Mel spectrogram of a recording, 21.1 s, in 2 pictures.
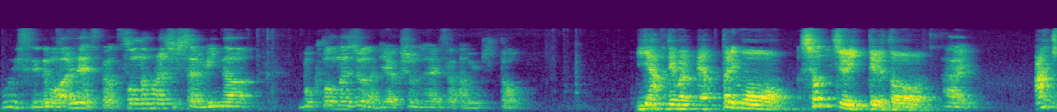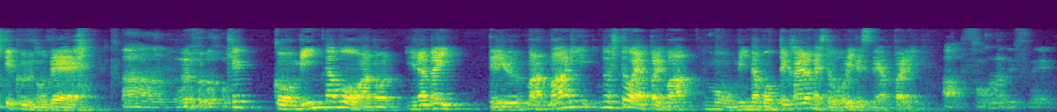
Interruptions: none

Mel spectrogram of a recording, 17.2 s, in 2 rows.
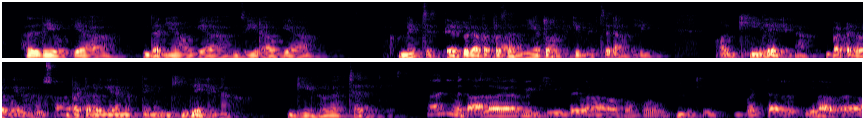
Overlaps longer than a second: present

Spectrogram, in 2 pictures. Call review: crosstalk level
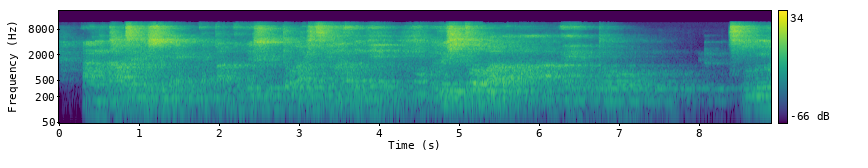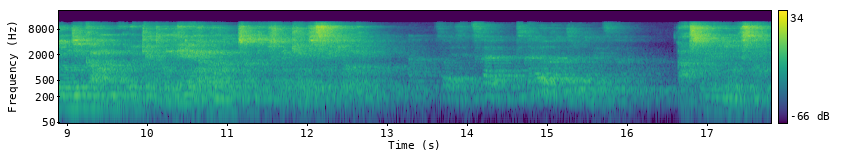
none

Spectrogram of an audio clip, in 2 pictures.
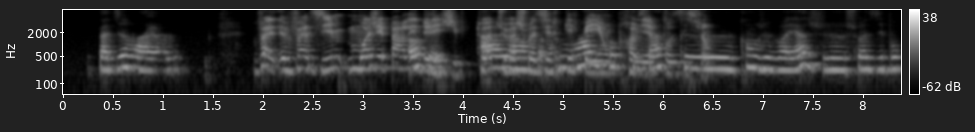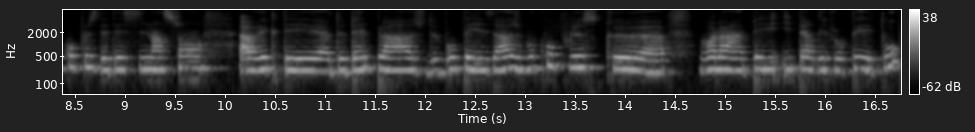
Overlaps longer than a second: present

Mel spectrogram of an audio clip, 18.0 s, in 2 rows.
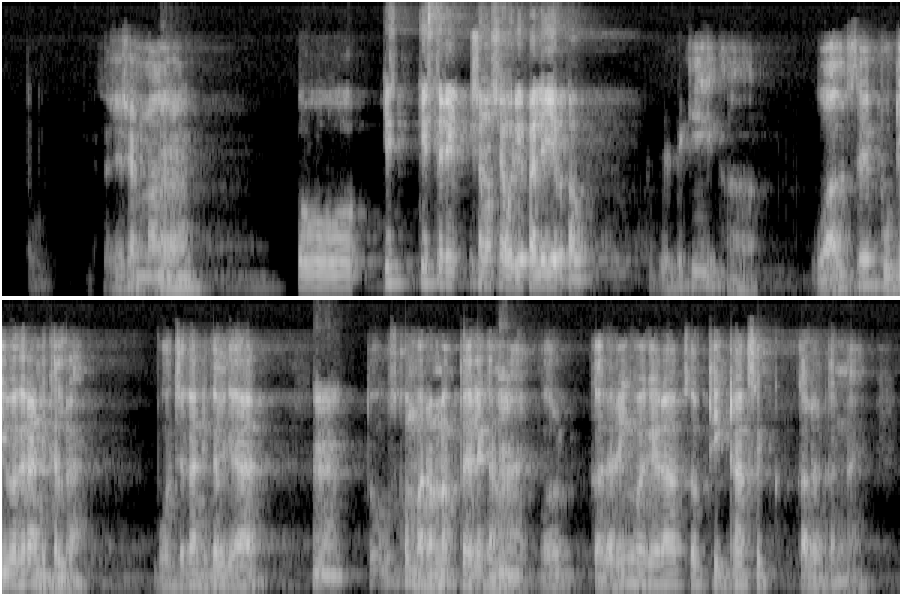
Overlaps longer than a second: none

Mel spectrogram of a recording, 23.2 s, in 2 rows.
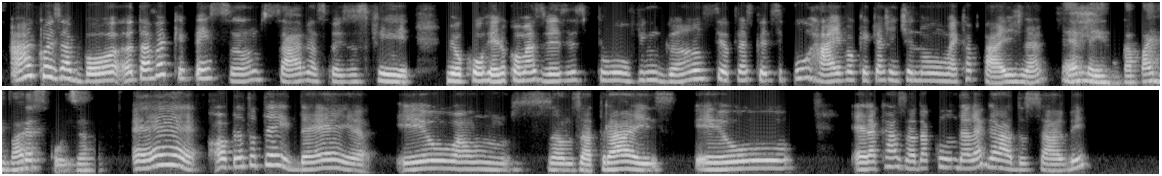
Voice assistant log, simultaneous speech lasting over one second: none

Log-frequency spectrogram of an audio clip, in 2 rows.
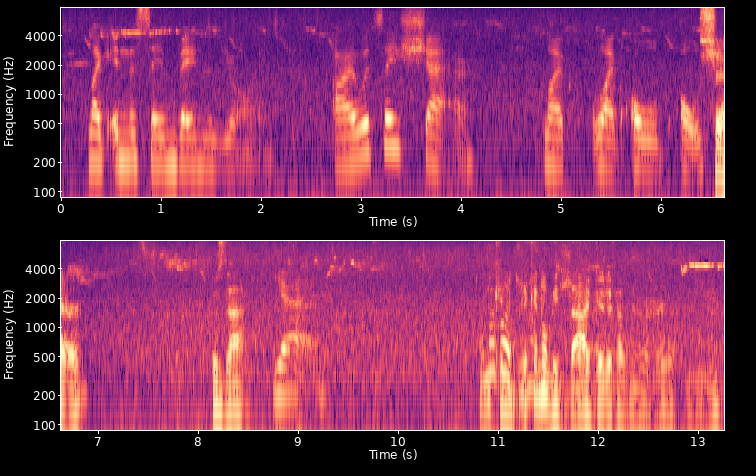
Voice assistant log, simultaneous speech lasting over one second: present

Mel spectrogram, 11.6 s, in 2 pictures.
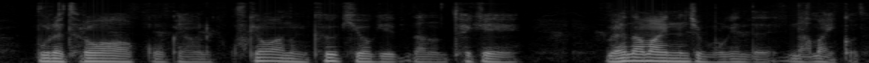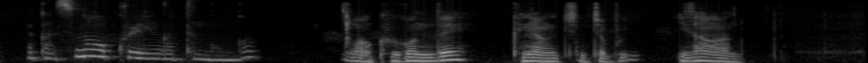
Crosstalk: none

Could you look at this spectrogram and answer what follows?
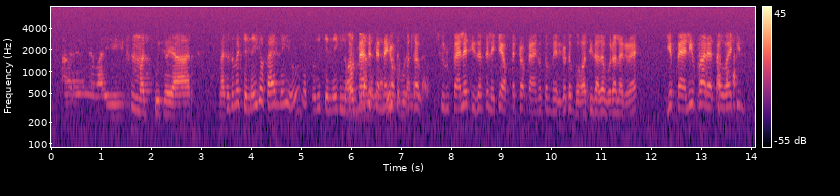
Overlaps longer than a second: present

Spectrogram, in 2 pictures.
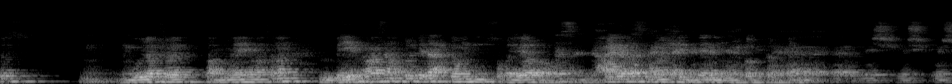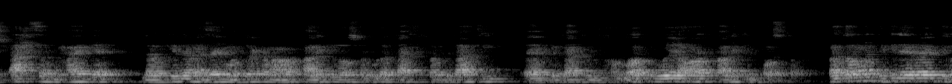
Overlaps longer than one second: present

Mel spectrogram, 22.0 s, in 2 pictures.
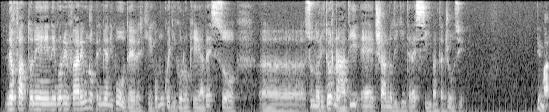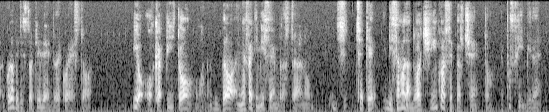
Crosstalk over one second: none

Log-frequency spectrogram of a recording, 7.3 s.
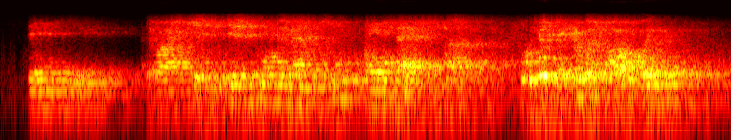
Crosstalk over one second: none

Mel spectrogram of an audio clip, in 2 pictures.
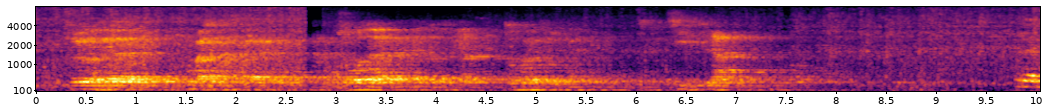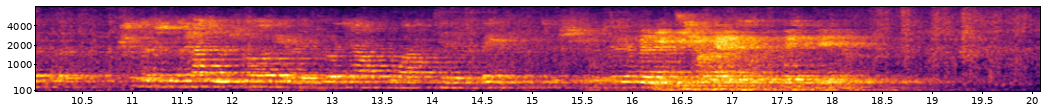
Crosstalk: present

